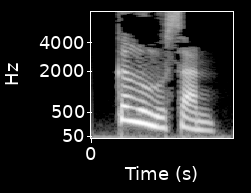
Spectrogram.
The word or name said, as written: kelulusan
